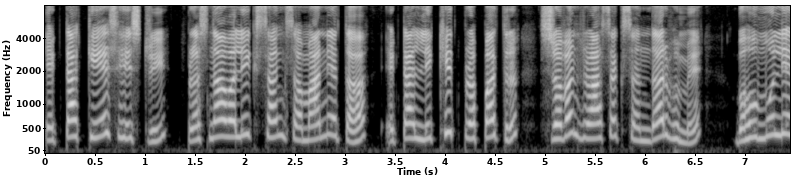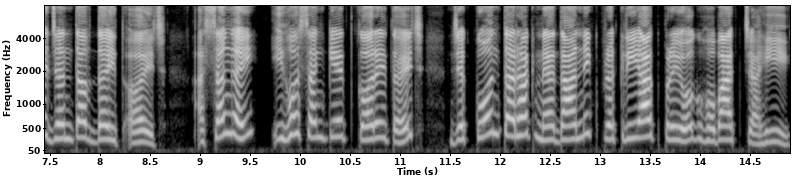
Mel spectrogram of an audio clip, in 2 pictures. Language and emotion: Maithili, neutral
